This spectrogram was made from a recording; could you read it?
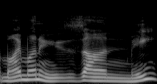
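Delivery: ordinary delivery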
